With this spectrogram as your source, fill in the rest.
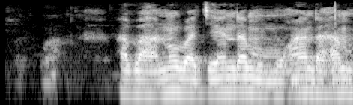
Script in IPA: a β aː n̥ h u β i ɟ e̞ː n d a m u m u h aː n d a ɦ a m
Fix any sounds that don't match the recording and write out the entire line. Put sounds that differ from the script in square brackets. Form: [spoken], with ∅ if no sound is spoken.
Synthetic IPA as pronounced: a β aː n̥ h u β [a] ɟ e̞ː n d a m u m u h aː n d a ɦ a m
